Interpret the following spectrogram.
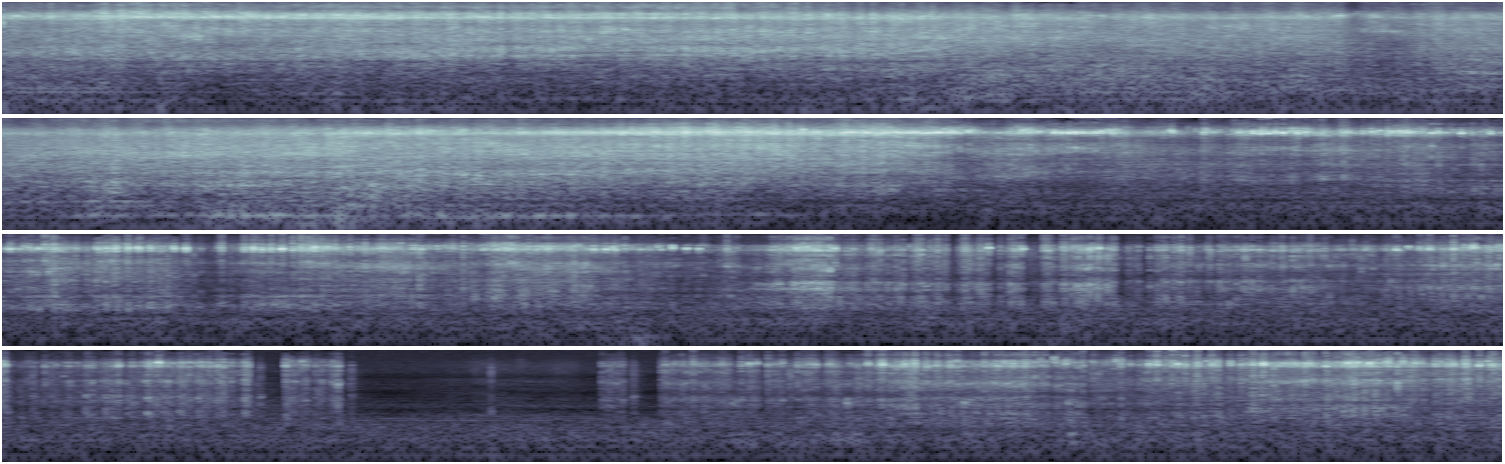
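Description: Model steam locomotive running on the track, its motor and gearing whirring with a ratchety mechanical clatter from the wheels and running gear. The sound is steady for about the first twelve seconds, then turns uneven and drops away briefly about twenty-five seconds in before building again.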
